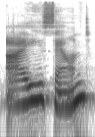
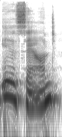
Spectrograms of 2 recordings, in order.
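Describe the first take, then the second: First: "I" said as the long vowel "eye"; long I sound. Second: "I" said as the short vowel "ih", as in lizard; short I sound. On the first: Teacher showing students the long vowel, "I" as "eye". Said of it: "not the I sound". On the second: Teacher contrasting for students, "I" as short "ih". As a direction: clip "I" to a short "ih". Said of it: "The I sound". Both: Shown as a demonstration.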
